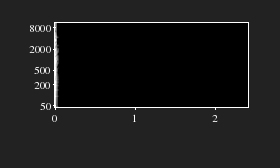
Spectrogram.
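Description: Silence: the audio cuts out abruptly at the start and stays dead silent.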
